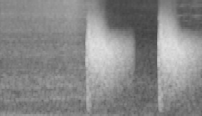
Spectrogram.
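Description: Two identical whip-crack dramatic sound effects, about three quarters of a second apart, each a sharp crack that fades away within half a second.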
